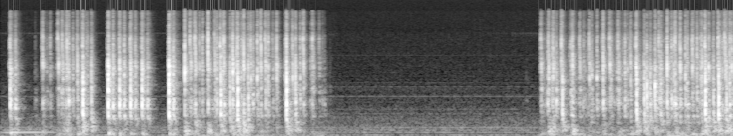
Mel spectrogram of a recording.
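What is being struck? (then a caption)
Plastic mechanical keyboard. Fingertips in fingerless knit gloves type fast on a black plastic mechanical gaming keyboard with clicky green switches, backlit keys and a hollow case. Bright, rapid clicking bursts run for about four seconds, then go silent for nearly three seconds. The typing resumes and continues to the end.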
